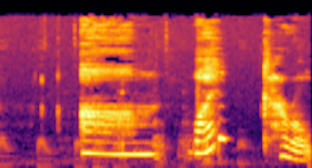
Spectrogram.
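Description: A young woman asks something hesitantly, close up.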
